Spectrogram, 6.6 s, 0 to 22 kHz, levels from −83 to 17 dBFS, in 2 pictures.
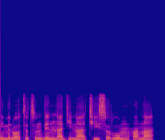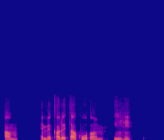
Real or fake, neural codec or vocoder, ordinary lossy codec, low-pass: fake; codec, 16 kHz, 0.7 kbps, FocalCodec; none; 7.2 kHz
